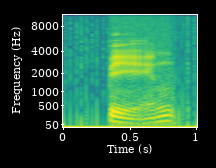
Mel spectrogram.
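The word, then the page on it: bing: tone 3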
